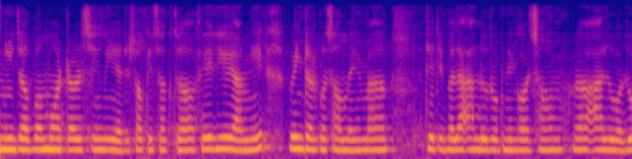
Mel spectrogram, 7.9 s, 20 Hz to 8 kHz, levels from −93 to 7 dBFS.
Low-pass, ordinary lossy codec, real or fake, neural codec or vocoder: 7.2 kHz; none; fake; codec, 24 kHz, 3 kbps, HILCodec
